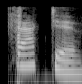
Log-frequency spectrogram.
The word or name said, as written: factive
